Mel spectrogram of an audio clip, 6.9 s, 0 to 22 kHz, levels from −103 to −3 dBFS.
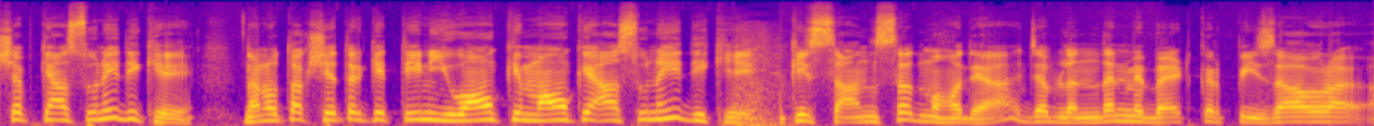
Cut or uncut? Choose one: cut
